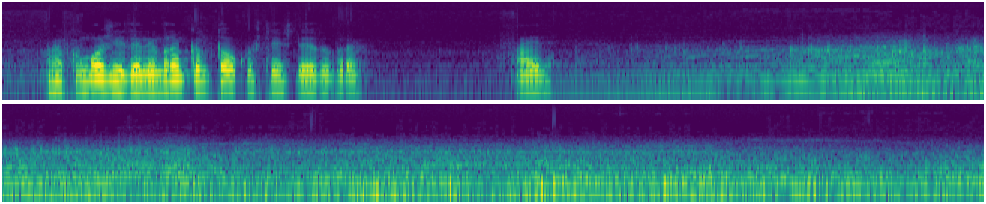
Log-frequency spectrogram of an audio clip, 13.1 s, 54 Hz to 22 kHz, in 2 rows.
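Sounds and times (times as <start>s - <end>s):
motorcycle engine accelerating: 3.7s - 13.0s
rushing wind: 5.6s - 13.0s.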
